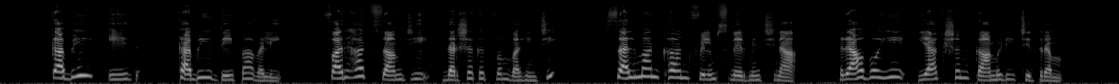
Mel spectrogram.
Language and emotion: Telugu, neutral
